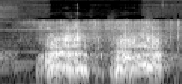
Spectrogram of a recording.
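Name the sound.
lion roaring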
